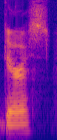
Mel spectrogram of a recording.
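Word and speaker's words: Geras: Another part of that leak was that the newest character, there is a new character named Garrus, spelled G-E-R-A-S. I'm just going to say this is pronounced Garrus.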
